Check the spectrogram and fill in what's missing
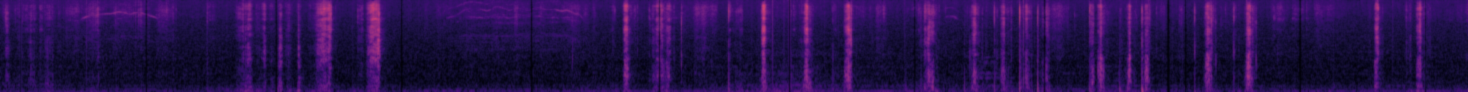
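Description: A steel dip pen nib scratches hatching strokes across a flat paper sketchbook page. Short, dry, bright scratches come in irregular bursts over a quiet, steady low hum, each stroke dying away almost instantly.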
